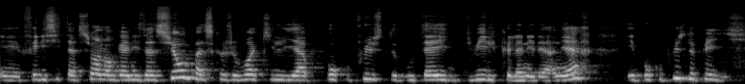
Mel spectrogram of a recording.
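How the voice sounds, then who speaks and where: A somewhat breathy female voice with ordinary pitch variation against a quiet background. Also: fairly high pitch for a woman, moderate pace. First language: French (speaking Italian). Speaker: municipal councillor. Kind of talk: welcome speech. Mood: warm, welcoming. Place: hall. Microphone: podium.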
